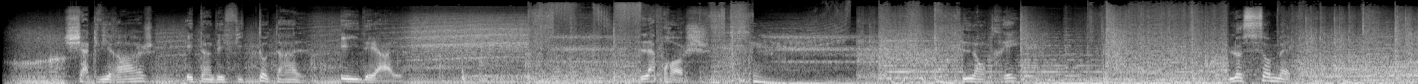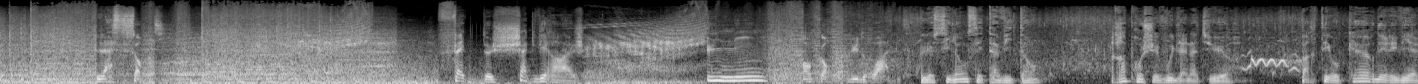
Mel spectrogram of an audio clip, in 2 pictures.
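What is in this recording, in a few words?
French Commercial; TaDa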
